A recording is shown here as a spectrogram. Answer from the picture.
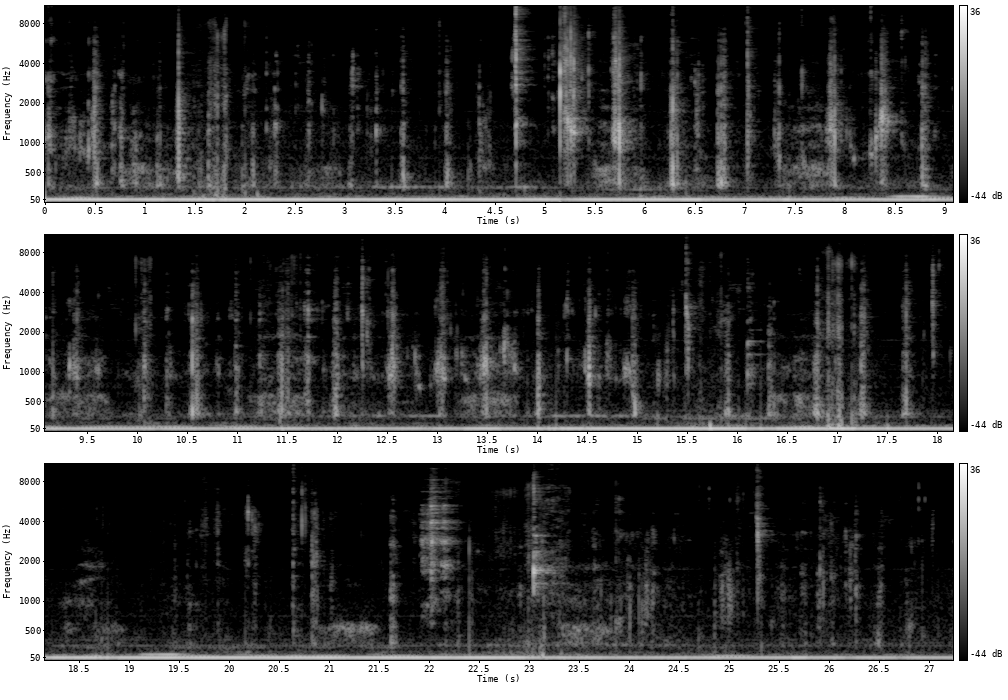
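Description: Close-miked person chewing and crunching a mouthful of food, stir-fried instant noodles with green papaya salad, with many irregular crackly clicks over a steady low hum.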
